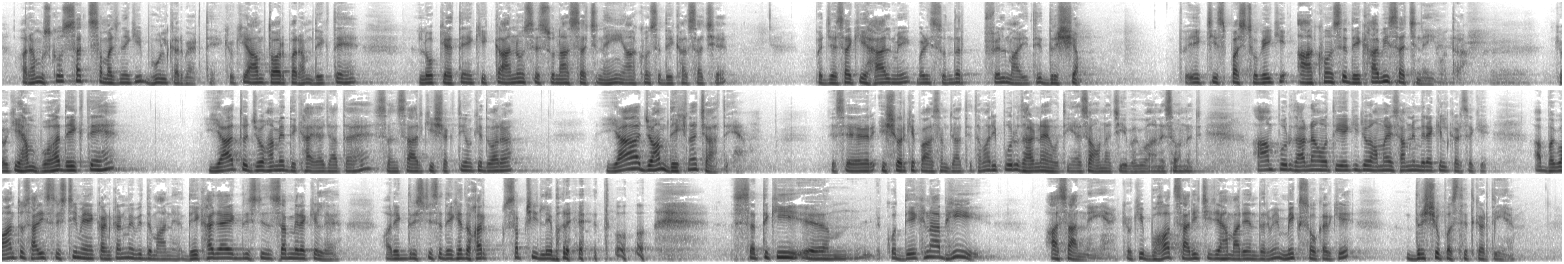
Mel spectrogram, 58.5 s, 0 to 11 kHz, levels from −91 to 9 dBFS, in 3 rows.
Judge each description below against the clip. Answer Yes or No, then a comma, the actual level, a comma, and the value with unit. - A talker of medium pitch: Yes, medium, 155 Hz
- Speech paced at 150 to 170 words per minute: Yes, average, 165 wpm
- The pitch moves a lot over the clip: No, average, 3.5 semitones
